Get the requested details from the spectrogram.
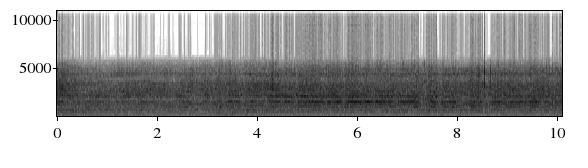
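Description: A small tractor engine rattles loudly and steadily close by.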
